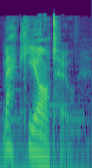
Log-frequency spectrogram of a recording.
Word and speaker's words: macchiato: 嘅 espresso 啦，跟住加一啲牛奶打出嚟嘅泡，咁咧就系 macchiato， M A C C H I A T O， M A C C H I A T O。当然呢个字系意大利文嚟嘅，但系如果我哋讲英文嘅时候咧，系读 macchiato， macchiato，重音喺个 R 度，macchiato， macchiato， macchiato。咁咧就唔好咧。由於見到個 ch 咧，就讀成 chi，唔好讀成 macchiato，係 it's macchiato， macchiato， macchiato。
